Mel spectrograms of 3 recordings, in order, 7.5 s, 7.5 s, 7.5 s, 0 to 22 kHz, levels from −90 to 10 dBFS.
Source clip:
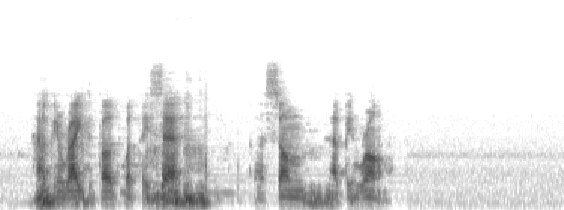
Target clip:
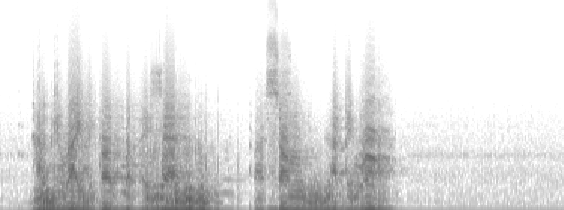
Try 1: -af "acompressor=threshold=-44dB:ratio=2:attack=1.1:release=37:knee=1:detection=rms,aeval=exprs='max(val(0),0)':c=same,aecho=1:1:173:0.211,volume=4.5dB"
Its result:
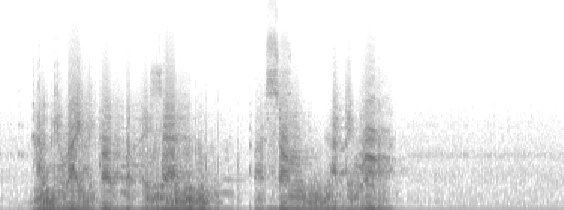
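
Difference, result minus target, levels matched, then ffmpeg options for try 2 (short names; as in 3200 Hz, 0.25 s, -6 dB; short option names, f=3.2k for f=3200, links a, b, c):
compressor: peak gain reduction +3 dB
-af "acompressor=threshold=-38dB:ratio=2:attack=1.1:release=37:knee=1:detection=rms,aeval=exprs='max(val(0),0)':c=same,aecho=1:1:173:0.211,volume=4.5dB"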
